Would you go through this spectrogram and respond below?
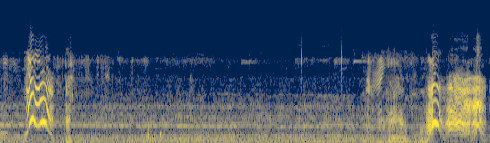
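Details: Max the Husky/wolf cross chatters at his playmate Tor, a silent Rottweiler: a brief wavering whine, a long quiet stretch with faint rustling, then a louder burst of warbling, yodel-like talk at the end.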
